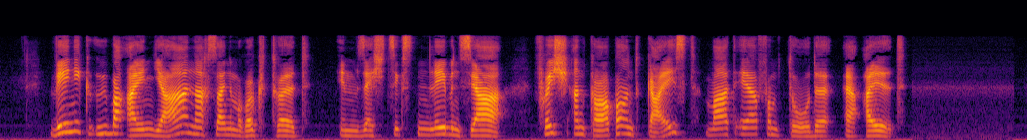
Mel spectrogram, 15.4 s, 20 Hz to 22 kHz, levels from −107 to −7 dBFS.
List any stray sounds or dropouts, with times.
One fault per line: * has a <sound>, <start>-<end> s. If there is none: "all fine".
all fine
